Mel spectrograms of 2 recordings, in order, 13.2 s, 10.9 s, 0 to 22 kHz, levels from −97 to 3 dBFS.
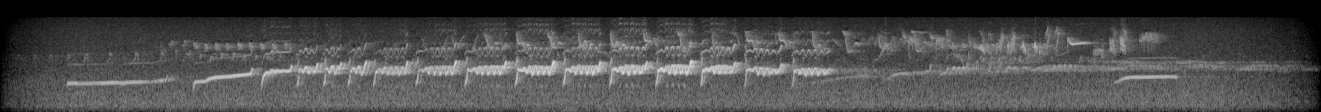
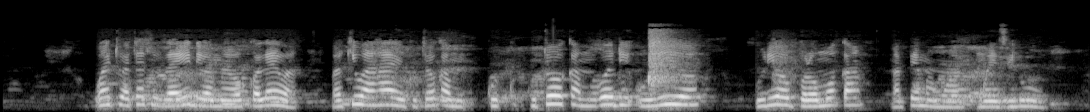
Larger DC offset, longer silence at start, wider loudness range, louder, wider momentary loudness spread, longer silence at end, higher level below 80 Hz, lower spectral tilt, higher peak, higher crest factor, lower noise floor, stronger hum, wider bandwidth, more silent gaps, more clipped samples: neither; second, 0.65 s vs 0.95 s; first, 13 LU vs 3 LU; second, -20 LUFS vs -17 LUFS; first, 20 LU vs 13 LU; first, 0.6 s vs 0.35 s; second, -72 dBFS vs -66 dBFS; second, 1 dB/octave vs -6 dB/octave; second, -4 dBFS vs 0 dBFS; about the same, 20 dB vs 18 dB; second, -56 dBFS vs -62 dBFS; neither; first, 11.5 kHz vs 7.8 kHz; neither; neither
